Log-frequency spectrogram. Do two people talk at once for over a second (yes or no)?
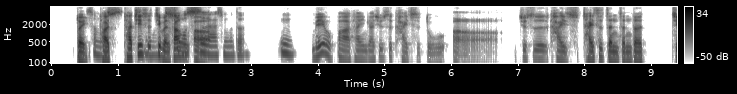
yes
